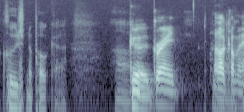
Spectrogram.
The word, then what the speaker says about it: Cluj-Napoca: from the term and I learned how to pronounce cluj-napoca good great I'll come in handy yeah definitely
